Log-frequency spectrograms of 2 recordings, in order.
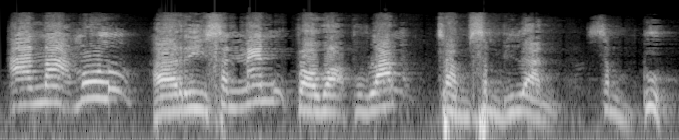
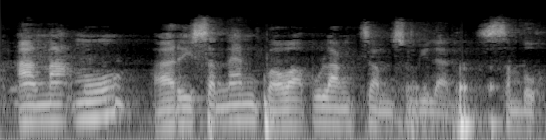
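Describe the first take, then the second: First: God's promise. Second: God's promise, softer. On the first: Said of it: "Dia ngomong". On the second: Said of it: "Terus Tuhan bilang". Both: Retold or imitated.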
